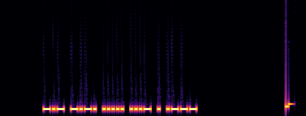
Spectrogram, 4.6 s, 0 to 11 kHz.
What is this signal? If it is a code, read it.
Morse code, heard as a keyed tone, about 36 wpm, 700 Hz. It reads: KC5VEJ
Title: USA Call Signs - 6 Characters - 4x Character Spacing - 35wpm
